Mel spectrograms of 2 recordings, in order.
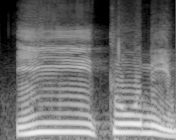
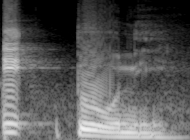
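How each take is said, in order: First: The first vowel is long, with no glottal stop. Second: A glottal stop follows the first vowel. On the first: The speaker calls it right. "Yang benar adalah" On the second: The speaker calls it wrong. "bukan dibaca"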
